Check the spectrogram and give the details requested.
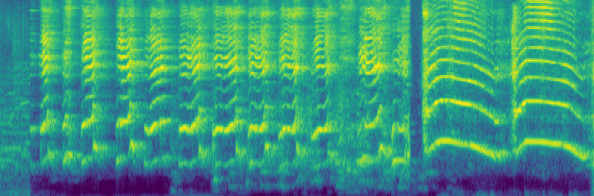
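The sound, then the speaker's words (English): Participants in a seagull-imitation championship, judged on sounding and moving like the seabird, imitate seagull calls: a loud run of rapid, yelping staccato cries for about four seconds, then two long, high, wailing calls that rise and fall in pitch. “Beachgoers Championship participants were judged by their ability to sound and move like the large seabird.”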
